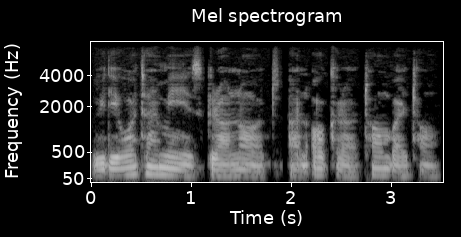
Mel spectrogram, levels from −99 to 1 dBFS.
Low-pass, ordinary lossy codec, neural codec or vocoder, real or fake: 7.2 kHz; none; none; real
